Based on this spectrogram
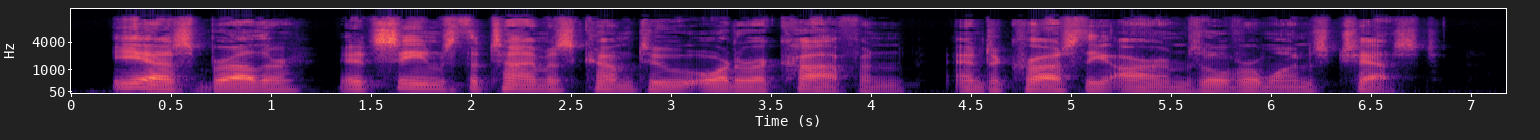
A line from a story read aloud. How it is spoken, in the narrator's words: remarked Nikolai Petrovich with a sigh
